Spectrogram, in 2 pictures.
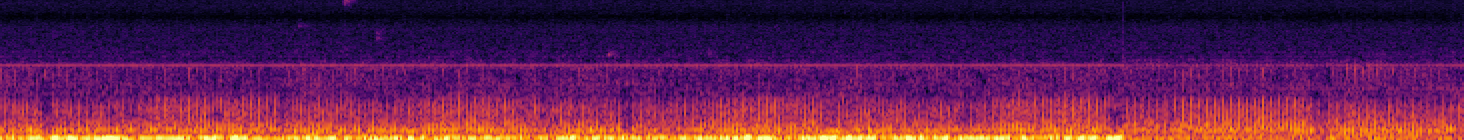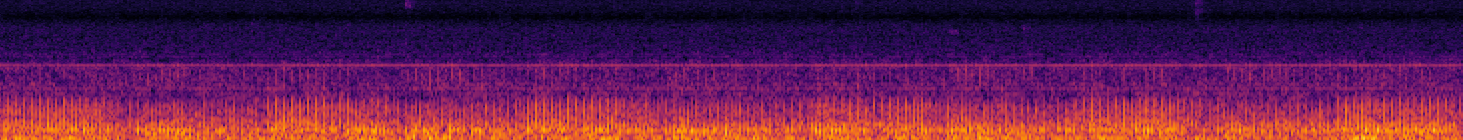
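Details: Soft snoring from a sleeping Munchkin kitten: a low rumbling rasp pulsing with each breath, stronger and deeper for the first five seconds, then settling into a quieter even rhythm of gentle breaths.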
